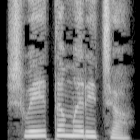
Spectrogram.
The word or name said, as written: ಶ್ವೇತಮರಿಚ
